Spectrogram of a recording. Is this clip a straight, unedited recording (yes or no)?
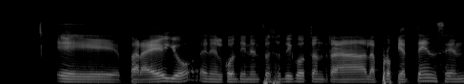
yes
